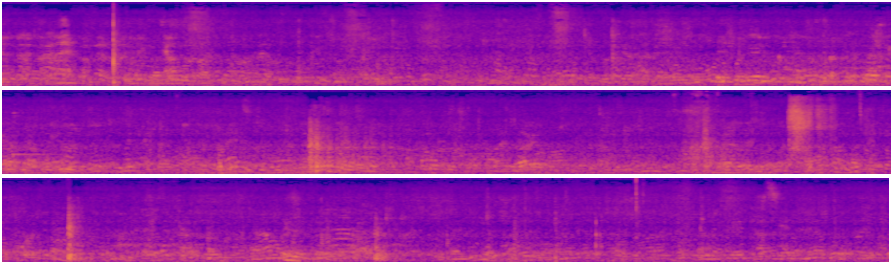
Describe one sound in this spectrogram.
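Spectators murmur and chat nearby outdoors.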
